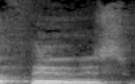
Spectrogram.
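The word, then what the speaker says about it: Thuuz: Oh, so Thews, which is spelled T-H...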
